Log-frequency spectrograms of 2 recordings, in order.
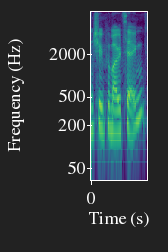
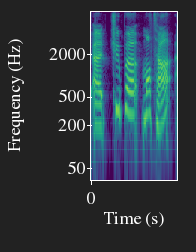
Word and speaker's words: Choupo-Moting: Martin Keown calling him everything other than Choupo-Moting throughout the match. Choupo-Mota and Choupo-Mota.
